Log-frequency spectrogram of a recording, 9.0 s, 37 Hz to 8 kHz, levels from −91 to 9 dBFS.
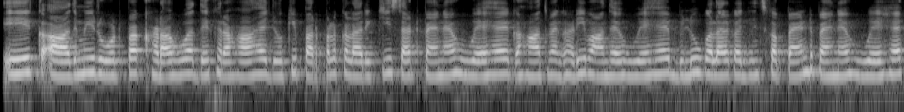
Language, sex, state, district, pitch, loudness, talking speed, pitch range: Hindi, female, Madhya Pradesh, Dhar, 220 Hz, -19 LUFS, 225 wpm, 210-230 Hz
